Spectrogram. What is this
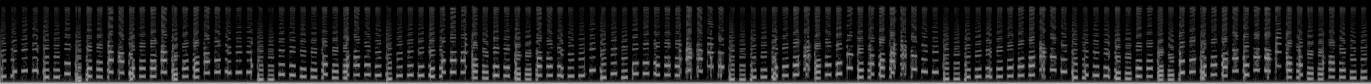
Strange Loop
crazy, experimental, loop, loops, psychedelic, synth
